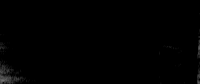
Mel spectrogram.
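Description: Near silence: room tone with a faint low hum, and a faint breath just before speech resumes near the end.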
